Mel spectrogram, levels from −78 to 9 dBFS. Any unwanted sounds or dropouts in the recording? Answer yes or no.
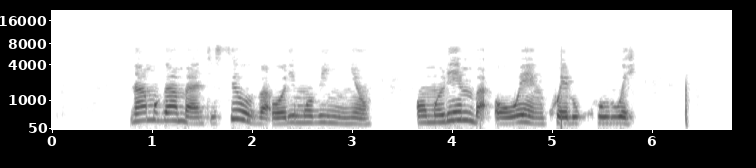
no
